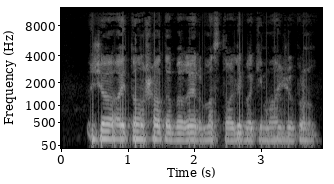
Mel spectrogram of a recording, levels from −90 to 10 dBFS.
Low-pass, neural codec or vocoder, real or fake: 10.8 kHz; none; real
